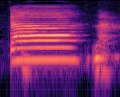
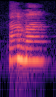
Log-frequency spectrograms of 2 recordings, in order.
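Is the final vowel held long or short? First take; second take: long; short. First: The vowel after k is long, two beats. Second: The vowel after k is short, one beat. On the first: "ketika sudah ketambahan alif menjadi kana" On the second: "Ketika belum ada alif menjadi kana"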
